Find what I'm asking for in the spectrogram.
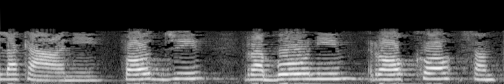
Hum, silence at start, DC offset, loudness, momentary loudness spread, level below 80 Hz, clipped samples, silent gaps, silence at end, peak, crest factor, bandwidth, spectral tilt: none; 0 s; under 0.1%; -8 LUFS; 11 LU; -42 dBFS; 2%; none; 0.05 s; 0 dBFS; 8 dB; 5.4 kHz; -7.5 dB/octave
